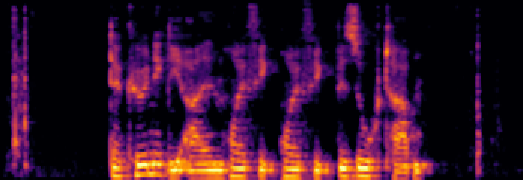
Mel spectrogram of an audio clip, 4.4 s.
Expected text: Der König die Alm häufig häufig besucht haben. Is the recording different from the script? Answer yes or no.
no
